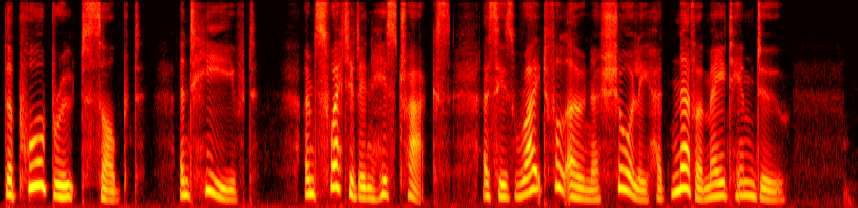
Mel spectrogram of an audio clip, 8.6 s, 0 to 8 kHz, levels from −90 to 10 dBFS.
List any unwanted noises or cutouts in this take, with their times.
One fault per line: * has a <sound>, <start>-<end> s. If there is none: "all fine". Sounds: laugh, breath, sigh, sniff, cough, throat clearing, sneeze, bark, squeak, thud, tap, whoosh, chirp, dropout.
all fine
